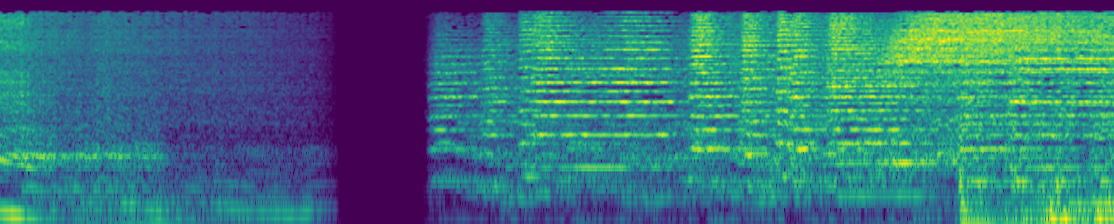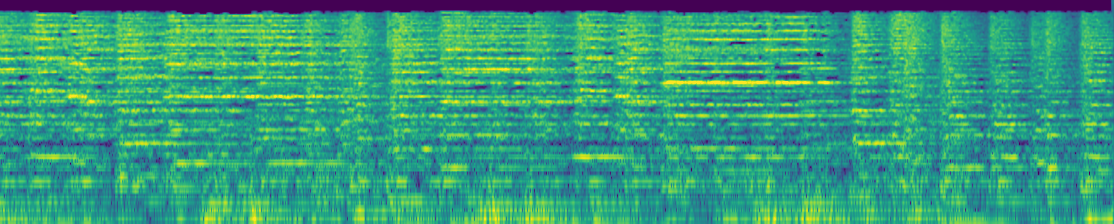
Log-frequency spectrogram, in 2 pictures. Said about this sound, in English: Well, that's the music that brings to mind what America used to be.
